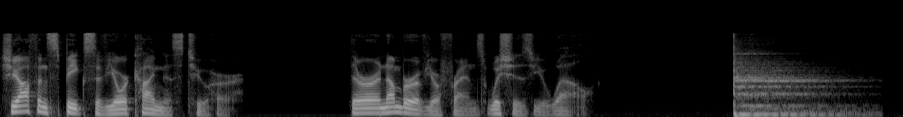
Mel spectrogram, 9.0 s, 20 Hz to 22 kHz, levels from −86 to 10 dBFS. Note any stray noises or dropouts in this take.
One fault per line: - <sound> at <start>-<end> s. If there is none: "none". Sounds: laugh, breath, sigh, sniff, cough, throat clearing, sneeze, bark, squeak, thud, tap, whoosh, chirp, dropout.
- thud at 7.3-8.8 s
